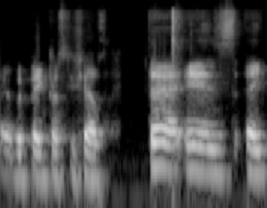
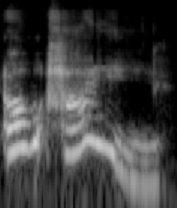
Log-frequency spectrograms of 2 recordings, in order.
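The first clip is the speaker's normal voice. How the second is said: cheerful librarian voice, higher; 12 semitones higher than usual. Voicing a librarian greeting a visitor: happy librarian character. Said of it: "a cute as a button librarian, and she looks very happy".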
